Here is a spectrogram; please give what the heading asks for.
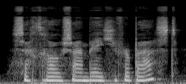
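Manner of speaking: usual speaking voice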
